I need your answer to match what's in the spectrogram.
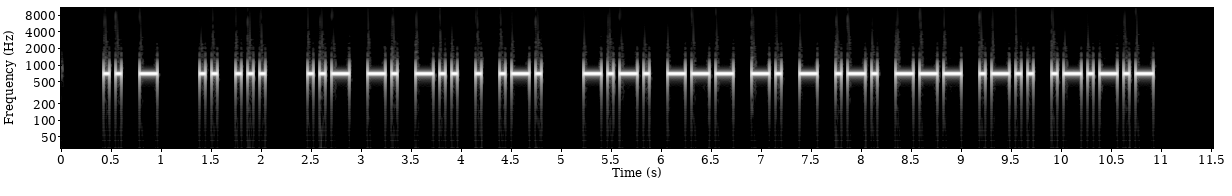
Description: Morse code, heard as a keyed tone, about 20 wpm, 700 Hz. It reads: IT IS UNDER CONTROL.
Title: Sentences with 9-Word Phrases - Spoken Beginning - 20wpm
